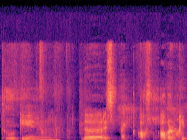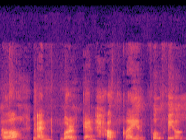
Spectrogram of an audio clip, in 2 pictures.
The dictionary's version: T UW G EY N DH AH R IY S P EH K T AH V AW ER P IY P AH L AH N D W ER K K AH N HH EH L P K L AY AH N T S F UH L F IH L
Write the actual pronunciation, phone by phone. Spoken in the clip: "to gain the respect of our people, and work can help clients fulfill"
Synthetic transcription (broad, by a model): T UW G EY N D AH R IY S P EH K T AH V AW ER P IY P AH L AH N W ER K K AH N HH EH L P K L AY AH N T F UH L F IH L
